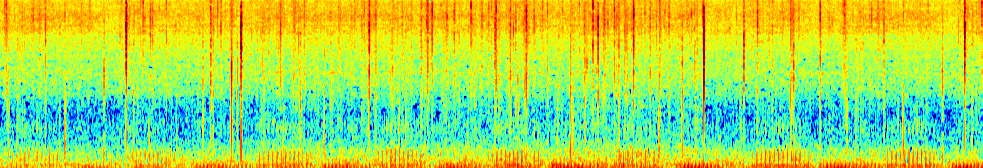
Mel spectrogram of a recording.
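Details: Domestic cat purring by a fireplace, a deep continuous rumble pulsing in slow breaths, over sharp snapping crackles from the fire.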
